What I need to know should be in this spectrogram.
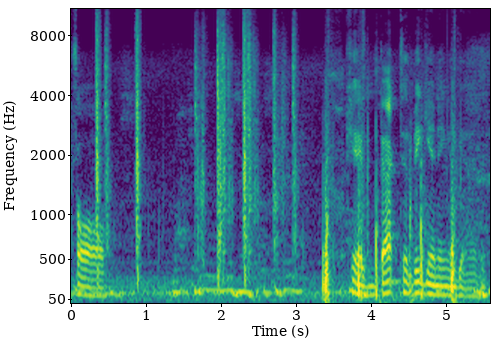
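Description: Footsteps thud softly on hard ground.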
